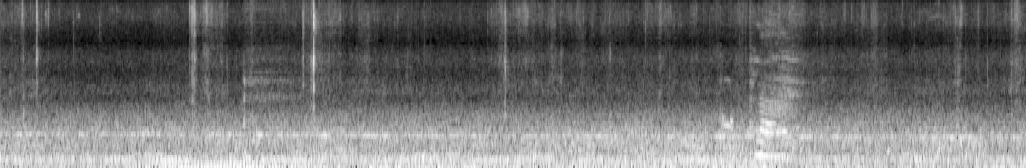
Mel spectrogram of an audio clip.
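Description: Steady low hum of distant road traffic, with a few faint sharp clicks early on and a brief higher pitched sound about three-quarters of the way through.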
